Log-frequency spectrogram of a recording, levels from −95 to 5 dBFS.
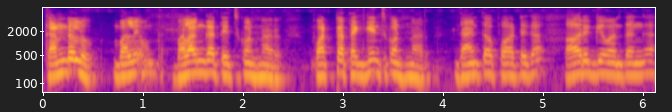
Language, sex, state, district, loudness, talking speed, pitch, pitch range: Telugu, male, Andhra Pradesh, Manyam, -19 LUFS, 110 wpm, 160 Hz, 150-175 Hz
